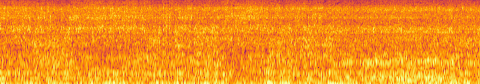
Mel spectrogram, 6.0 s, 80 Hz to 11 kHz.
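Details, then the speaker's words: HALO 5 whole house water filter just installed, forced regeneration cycle running 10 minutes: loud, steady rushing hiss of water and air under strong pressure, no gurgling or knocking; trapped air purging normally. "A lot of pressure coming out of that. Hear it? Woo! 10 minutes here. That's all the air coming out."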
